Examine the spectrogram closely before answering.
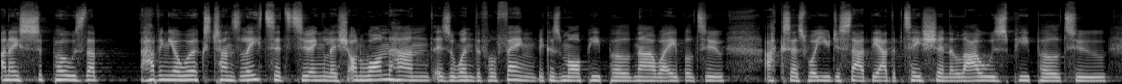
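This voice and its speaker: A woman speaks in a Welsh accent at a moderate pace and medium pitch. Her intonation is monotone and flat, and her loudness stays very even. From Wales. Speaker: poet and singer. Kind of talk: interview conversation.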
